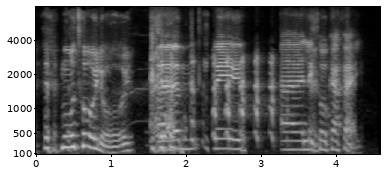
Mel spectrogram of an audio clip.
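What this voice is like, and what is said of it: Put-on Spanish accent. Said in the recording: “I'm doing it in my Spanish accent”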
